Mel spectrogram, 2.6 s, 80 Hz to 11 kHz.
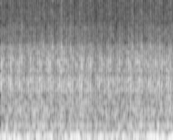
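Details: Mitsubishi L200 Sport GL diesel at idle: loud, heavy clatter with dense, uneven knocking; oil spatters out of the engine after each start and about 40 seconds of running, showing a badly worn engine with heavy blow-by.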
